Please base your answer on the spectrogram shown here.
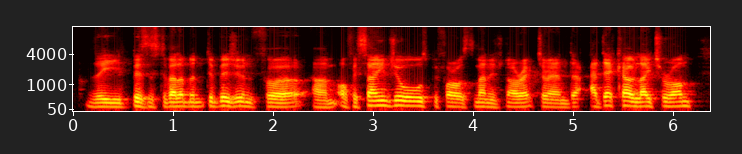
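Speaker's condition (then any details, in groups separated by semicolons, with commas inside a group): No condition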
